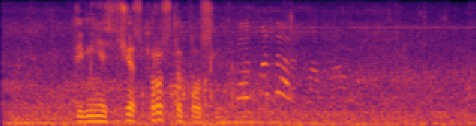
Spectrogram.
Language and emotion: Russian, neutral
